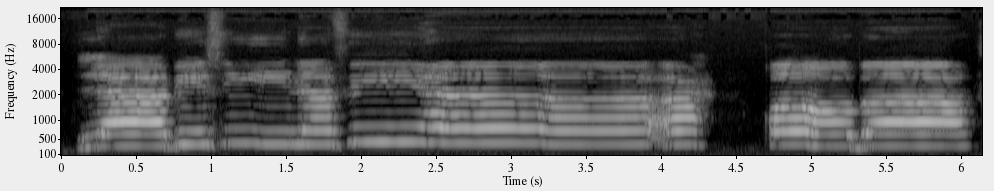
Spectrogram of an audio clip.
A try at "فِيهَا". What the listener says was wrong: فیہا، ہا کے مخرج کو واضح کیجیے.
